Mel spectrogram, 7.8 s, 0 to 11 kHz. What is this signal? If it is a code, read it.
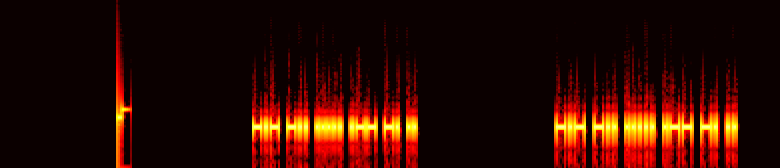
Morse code, heard as a keyed tone, about 35 wpm, 700 Hz. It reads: KD5WNI KD5WNI
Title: Speed Racing - USA 2x3 Call Signs 28wpm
